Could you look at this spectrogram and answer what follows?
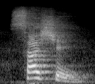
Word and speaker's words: sachet: Sachet. Sachet. He bought a sachet of water. Sachet. Lay. Crash. Crash. Bucket. Market. So the answer is lay. Option A. Sachet. It coincides with lay.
